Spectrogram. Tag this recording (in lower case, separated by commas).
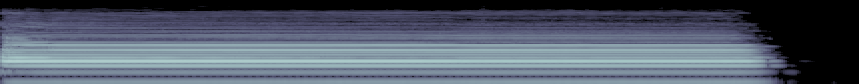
musical instrument, wind instrument, music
